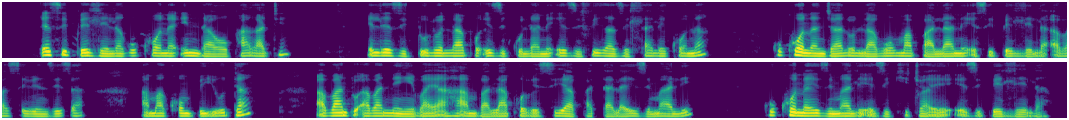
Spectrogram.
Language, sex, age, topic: North Ndebele, female, 50+, health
